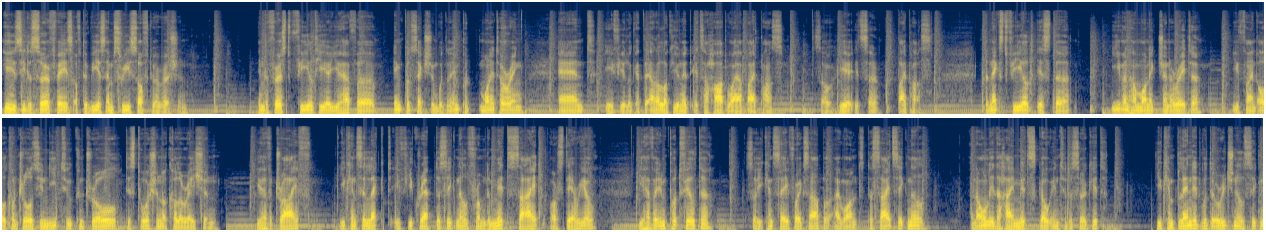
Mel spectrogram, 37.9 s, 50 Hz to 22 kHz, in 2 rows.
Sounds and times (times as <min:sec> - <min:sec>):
Speech: 0:00.0 - 0:02.8, 0:03.8 - 0:14.0, 0:14.7 - 0:16.0, 0:16.6 - 0:27.8, 0:28.4 - 0:32.8, 0:33.5 - 0:35.5, 0:36.2 - 0:37.8
Music: 0:00.0 - 0:37.8.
